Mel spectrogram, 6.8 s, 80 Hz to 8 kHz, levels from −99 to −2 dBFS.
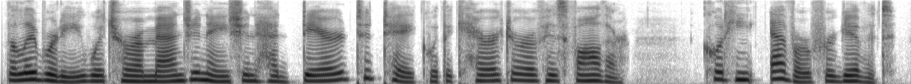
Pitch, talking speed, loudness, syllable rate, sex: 195 Hz, 165 wpm, -18 LUFS, 5.4 syllables/s, female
